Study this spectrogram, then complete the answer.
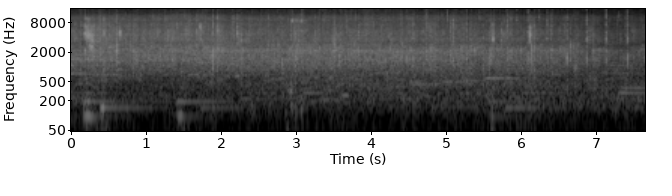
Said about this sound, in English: I think we should clap for the brother.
